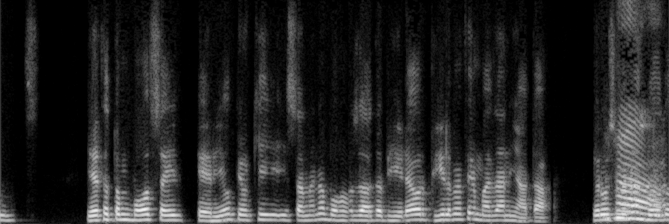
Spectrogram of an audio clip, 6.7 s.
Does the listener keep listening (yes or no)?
yes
